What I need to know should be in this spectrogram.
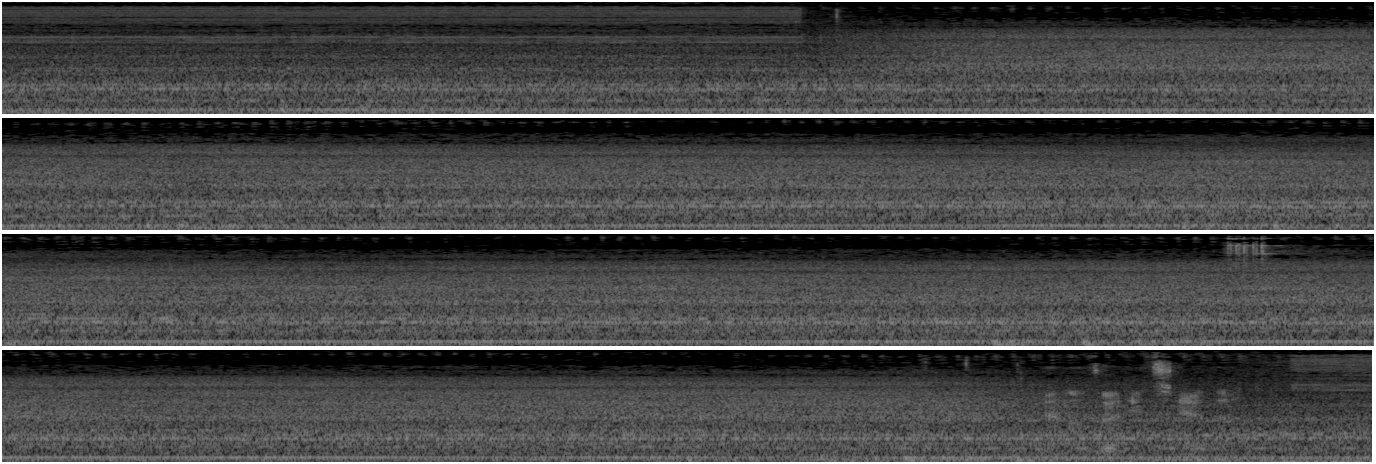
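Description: A diesel locomotive engine drones, heard from inside the cab.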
